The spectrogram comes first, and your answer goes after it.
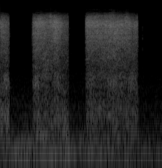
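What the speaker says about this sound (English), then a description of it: "use your can of air to blow through the fins" A can of compressed air sprays through the fins of a computer fan in two long, loud hissing bursts of about a second each, separated by a short pause.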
